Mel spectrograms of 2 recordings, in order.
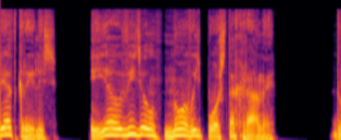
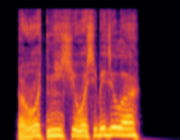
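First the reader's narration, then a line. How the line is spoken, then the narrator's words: Bewildered speech. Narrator (Russian): растерянно проговорил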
